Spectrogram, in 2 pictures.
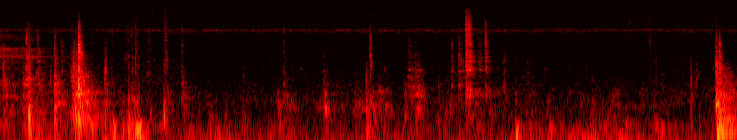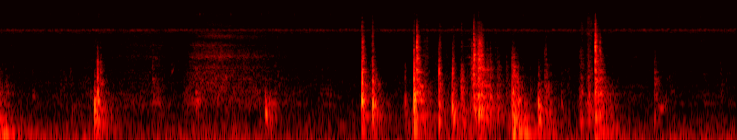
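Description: Scattered knocks and clunks of gear being handled in a boat, about a dozen sharp hits with a cluster near the end. A steady high insect drone runs underneath.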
